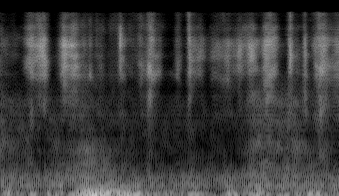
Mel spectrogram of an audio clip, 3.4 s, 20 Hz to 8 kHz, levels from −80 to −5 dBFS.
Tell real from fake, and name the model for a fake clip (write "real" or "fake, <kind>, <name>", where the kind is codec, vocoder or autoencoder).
fake, vocoder, Vocos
